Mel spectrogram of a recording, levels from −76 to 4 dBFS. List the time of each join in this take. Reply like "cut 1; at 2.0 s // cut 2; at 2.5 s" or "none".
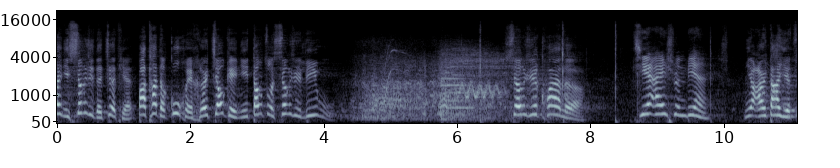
cut 1; at 1.2 s // cut 2; at 10.1 s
